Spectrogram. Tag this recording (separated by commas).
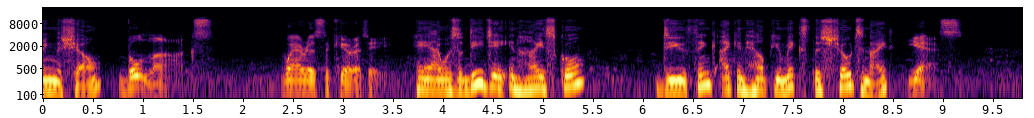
Speech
